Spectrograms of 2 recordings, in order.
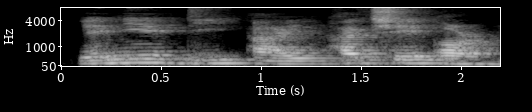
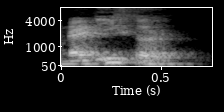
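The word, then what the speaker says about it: நடிகர்: So this actor represents N-A-D-I-H-A-R, Nadihar.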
